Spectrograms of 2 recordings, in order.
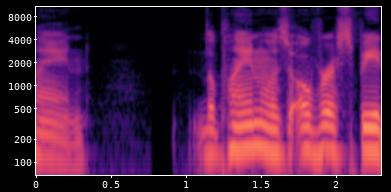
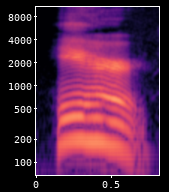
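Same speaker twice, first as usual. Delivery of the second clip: loud, higher shout over noise; 7 semitones higher, 8 dB louder than usual. Acted. Tudor tossing a gun over the engines, shout. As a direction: yell it over the roaring engines. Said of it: "Tudor shouted over the engines".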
